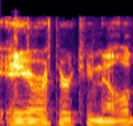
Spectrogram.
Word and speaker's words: AR-13L: Ariel or or is AR how do you pronounce Sure. So we say AR13L just because uh the name Ariel is actually copyrighted by Disney.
